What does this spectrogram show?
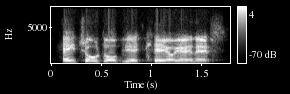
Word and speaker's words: Huygens: But it Yeah, but is if you- Huygens. Yeah, Howkins.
